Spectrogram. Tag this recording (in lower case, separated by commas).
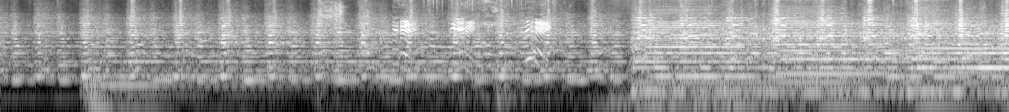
music, speech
